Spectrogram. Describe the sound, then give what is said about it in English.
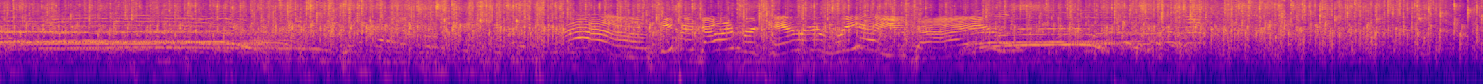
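A large audience applauds steadily while loud whoops and cheers rise over the clapping, swelling in the middle before settling back into sustained applause, as a performer is introduced on a show. “And you can even start clapping.”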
